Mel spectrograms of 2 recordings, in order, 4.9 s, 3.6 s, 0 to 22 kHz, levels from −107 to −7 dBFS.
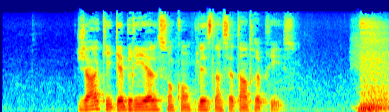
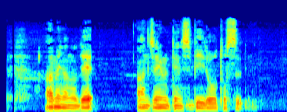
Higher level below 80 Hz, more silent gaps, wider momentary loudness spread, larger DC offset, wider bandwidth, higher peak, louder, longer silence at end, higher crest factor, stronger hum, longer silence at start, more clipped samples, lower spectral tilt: first, -42 dBFS vs -60 dBFS; neither; first, 17 LU vs 10 LU; neither; first, 14.5 kHz vs 11.5 kHz; first, -2 dBFS vs -10 dBFS; first, -20 LUFS vs -30 LUFS; second, 0 s vs 0.55 s; about the same, 20 dB vs 22 dB; neither; first, 0.95 s vs 0.2 s; neither; about the same, -4.5 dB/octave vs -5 dB/octave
